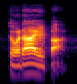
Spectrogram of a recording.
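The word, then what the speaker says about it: ドライバー: Yeah, doraiba, but in Japanese, it is pronounced doraiba.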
